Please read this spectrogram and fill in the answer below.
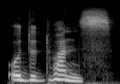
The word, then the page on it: उद्ध्वंस: Hindi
